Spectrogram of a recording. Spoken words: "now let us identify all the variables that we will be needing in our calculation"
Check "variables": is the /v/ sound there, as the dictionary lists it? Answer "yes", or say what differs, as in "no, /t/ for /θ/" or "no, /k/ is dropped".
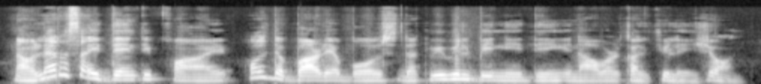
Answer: no, /b/ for /v/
